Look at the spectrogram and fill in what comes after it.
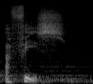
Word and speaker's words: aphes: Forgive is the Greek word aphes. A-P-H-E-S. P-H in Greek, we pronounce it like an F.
